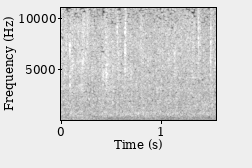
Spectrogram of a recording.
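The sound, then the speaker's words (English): Steady, heavy rain battering against windows, a dense continuous patter that fills the space at a constant level, with no voices or other sounds. “All around you can hear the sound of the rain battering the windows and everything.”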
